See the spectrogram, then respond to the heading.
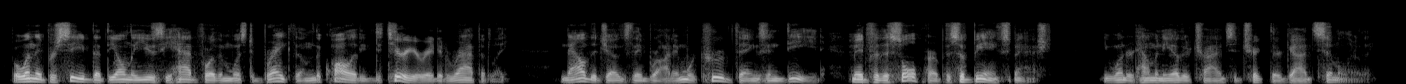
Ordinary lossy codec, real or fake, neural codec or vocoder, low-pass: AAC, 32 kbps; real; none; 7.2 kHz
